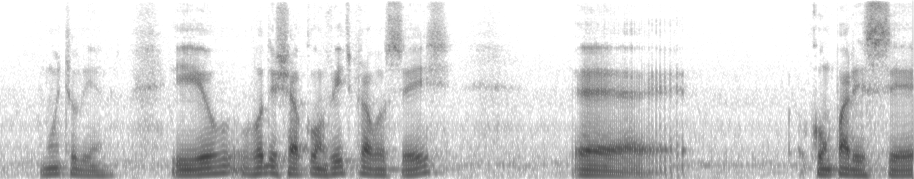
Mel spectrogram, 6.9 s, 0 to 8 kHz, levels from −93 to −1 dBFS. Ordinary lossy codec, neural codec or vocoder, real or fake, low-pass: none; codec, 16 kHz, 8 kbps, FunCodec, trained on Chinese and English, 25 frames a second; fake; none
